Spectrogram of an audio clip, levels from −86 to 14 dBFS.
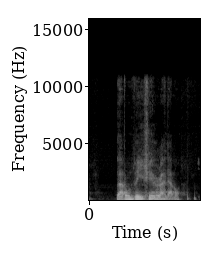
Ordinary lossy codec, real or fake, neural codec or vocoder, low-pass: MP3, 96 kbps; fake; codec, 24 kHz, 0.9 kbps, WavTokenizer, medium music audio release; 10.8 kHz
